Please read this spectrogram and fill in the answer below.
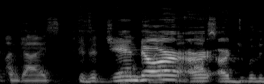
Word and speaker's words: Gandar: Is it Jandar Awesome. or with a G? How do you spell it? Yeah, GAMDAR. Gamdar.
